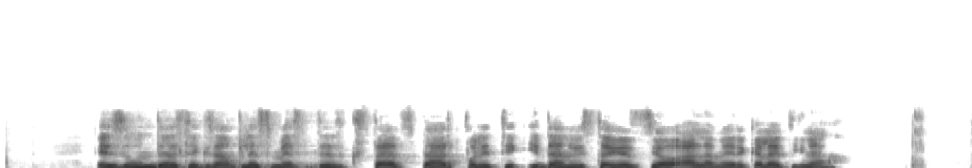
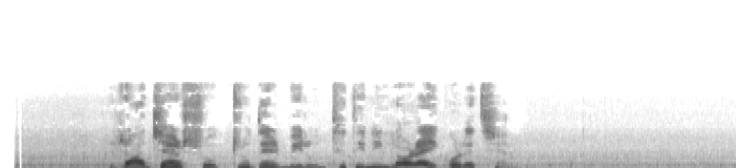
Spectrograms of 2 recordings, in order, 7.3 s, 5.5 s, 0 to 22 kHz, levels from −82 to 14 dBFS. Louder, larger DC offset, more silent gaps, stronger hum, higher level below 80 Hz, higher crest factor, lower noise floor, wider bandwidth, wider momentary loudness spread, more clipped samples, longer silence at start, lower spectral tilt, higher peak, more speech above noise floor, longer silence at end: first, -15 LUFS vs -20 LUFS; neither; neither; neither; first, -56 dBFS vs -74 dBFS; second, 14 dB vs 20 dB; first, -70 dBFS vs -46 dBFS; second, 7.8 kHz vs 11.5 kHz; second, 6 LU vs 24 LU; neither; first, 0.75 s vs 0.15 s; first, -6 dB/octave vs -3.5 dB/octave; about the same, -2 dBFS vs -2 dBFS; first, 55 dB vs 26 dB; second, 1.05 s vs 1.4 s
